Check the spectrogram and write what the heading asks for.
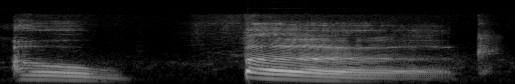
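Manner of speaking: slow as hell. Retold or imitated. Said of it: "slow as hell".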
